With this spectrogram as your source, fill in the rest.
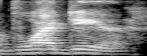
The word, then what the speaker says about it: voir dire: They do what's called a voir dire, right pronunciation.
